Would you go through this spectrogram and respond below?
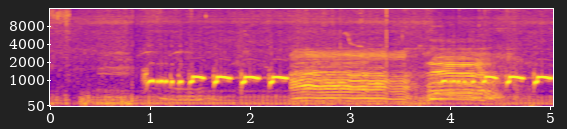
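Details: A herd of cows running down a country road; two drawn-out, rich moos in the middle of the recording, surrounded by quick, repeated whistled notes and a low rumbling background.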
